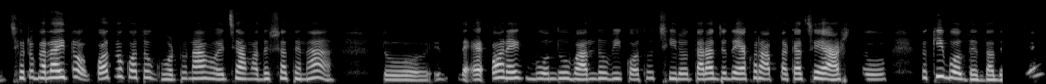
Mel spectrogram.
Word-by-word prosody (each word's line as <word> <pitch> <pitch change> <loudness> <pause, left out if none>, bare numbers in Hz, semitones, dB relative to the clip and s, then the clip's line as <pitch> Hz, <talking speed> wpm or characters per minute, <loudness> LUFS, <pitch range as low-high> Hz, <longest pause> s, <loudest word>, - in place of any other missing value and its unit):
ছোটবেলায় 305 +1 +4
তো - - +1 0.2
কত, 285 +4 +3 0.2
কত, 315 -1 0 0.2
ঘটনা 275 +5 -2 0.2
হয়েছে 240 +2 -3
আমাদের 250 +1 -3
সাথে, 275 -1 0
না? 295 - +2 0.7
তো - - -7 0.9
এ্যা - - +5 0.2
অনেক 295 -1 +4 0.2
বন্ধু-বান্ধবী 260 0 0
কত 230 +2 -3 0.2
ছিল। 265 -1 -2 0.2
তারা 250 +1 +4
যদি 270 +1 -2
এখন 300 +3 -3
আপনার 245 0 -5
কাছে 255 +3 +1 0.2
আসতো, 235 +1 -8 0.5
তো - - -6
কি 380 - +6
বলতেন 235 -5 +3
তাদেরকে? 215 +8 -4
260 Hz, 145 wpm, -21 LUFS, 245-285 Hz, 0.9 s, কি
